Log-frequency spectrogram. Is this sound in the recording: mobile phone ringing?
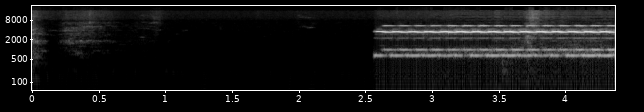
yes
